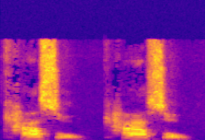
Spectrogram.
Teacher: Notice here the T is silent.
